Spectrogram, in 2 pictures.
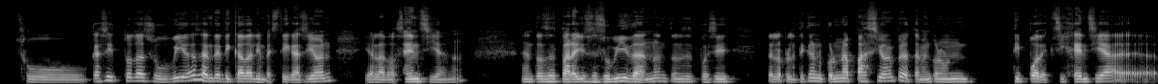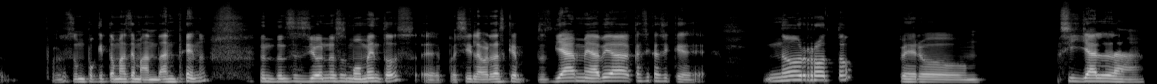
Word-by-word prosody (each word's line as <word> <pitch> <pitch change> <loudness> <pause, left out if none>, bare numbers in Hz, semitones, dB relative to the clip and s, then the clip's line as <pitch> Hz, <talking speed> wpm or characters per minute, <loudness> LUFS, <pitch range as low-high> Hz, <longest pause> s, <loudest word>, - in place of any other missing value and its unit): su 110 -3 -6
casi 175 +6 -1
toda 170 -1 +1
su 135 -5 -6
vida 170 +6 +1
se - - +4
han 155 - +3
dedicado 135 -2 +3
a - - +5
la 125 - 0
investigación 125 - 0 0.3
y - - -9
a - - -2
la 115 -1 +1
docencia, 120 +1 +1
¿no?, 130 +10 -11 0.5
entonces, 130 +2 -1
para 125 -1 +6
ellos 130 0 +1
es 130 - -2
su 130 0 +1
vida, 130 -3 +4
¿no?, 130 +5 -2
entonces, 125 -3 -5
pues 120 -2 -7
sí, 125 0 0 0.3
te - - -3
lo 115 0 -1
platican 145 +6 -3
con 135 - +1
una 145 0 +2
pasión, 155 +3 +1
pero - - +1
también 115 +1 -2
con 130 - -1
un 130 0 -1 0.3
tipo 135 0 +1
de 115 - 0
exigencia, 130 +4 +1
eh, - - -7 0.5
pues 110 +3 -14
un 125 0 0
poquito 130 0 -3
más 125 0 +2
demandante, 125 +3 +2
¿no?, 155 +7 -7 0.5
entonces, 135 0 -3
yo 140 +1 +4
en 145 +1 -1
esos 145 0 -1
momentos, 145 +7 +1
eh, 105 0 -6
pues 110 -1 -8
sí, 130 - -2
la 120 - +2
verdad 120 +2 +3
es 125 - -6
que, 140 - 0
pues 115 - -15
ya 155 +2 +7
me 155 -3 +1
había 165 +2 +5
casi, 155 +1 -7
casi 150 -2 -4
que, 115 -6 -6 0.6
no 190 +6 +1
roto, 200 0 0 0.4
pero 115 -3 -1 0.9
sí 150 -2 -5
ya 145 -1 +7
la, 125 -5 +1
130 Hz, 185 wpm, -24 LUFS, 120-150 Hz, 0.9 s, ya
